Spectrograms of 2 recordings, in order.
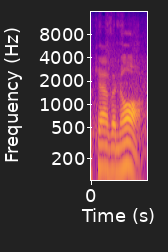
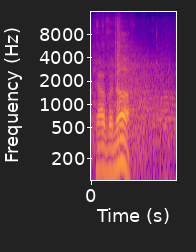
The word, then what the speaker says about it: Kavanagh: And I know enough not to say Kavanaugh. It's Kavanagh.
